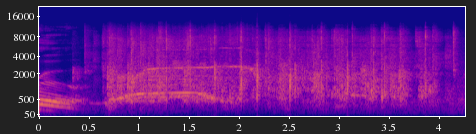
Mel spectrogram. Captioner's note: attendees applaud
